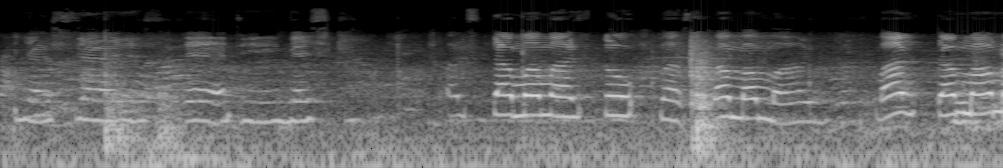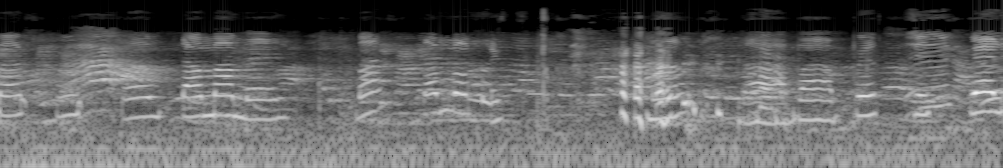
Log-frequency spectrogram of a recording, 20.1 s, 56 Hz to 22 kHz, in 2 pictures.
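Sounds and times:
children talking: 0.0 - 20.0.

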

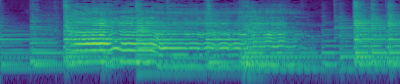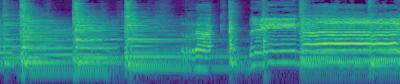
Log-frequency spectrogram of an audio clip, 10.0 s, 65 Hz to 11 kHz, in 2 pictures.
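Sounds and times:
classical guitar strummed: 0.0 - 10.0.

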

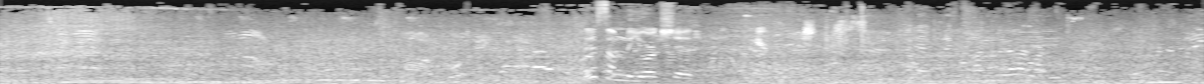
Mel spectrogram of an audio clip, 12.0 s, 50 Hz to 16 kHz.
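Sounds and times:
passers-by talking: 0.0 - 12.0
street noise: 0.0 - 12.0.

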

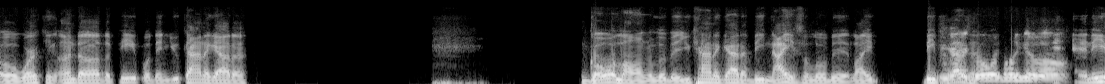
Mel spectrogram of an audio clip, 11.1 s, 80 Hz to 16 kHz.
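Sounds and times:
speech: 0.0 - 2.5, 5.8 - 11.0.

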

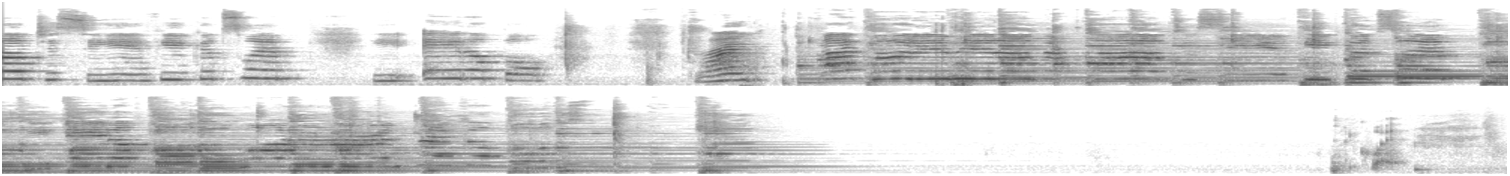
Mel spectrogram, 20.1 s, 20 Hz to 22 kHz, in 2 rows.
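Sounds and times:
woman singing: 0.0 - 3.7, 4.6 - 14.1
acoustic guitar strumming: 5.3 - 15.7.

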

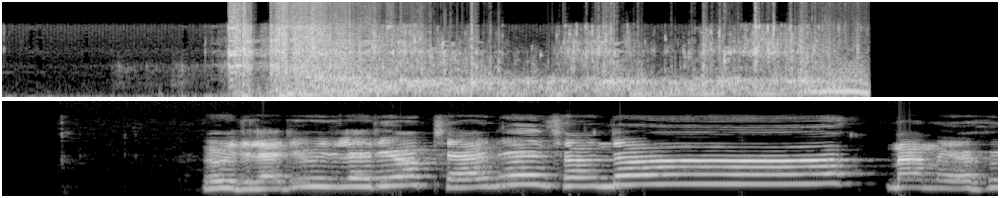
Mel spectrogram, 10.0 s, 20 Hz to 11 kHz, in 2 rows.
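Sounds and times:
churning water on microphone: 1.1 - 4.4
loud splash: 1.1 - 4.4.

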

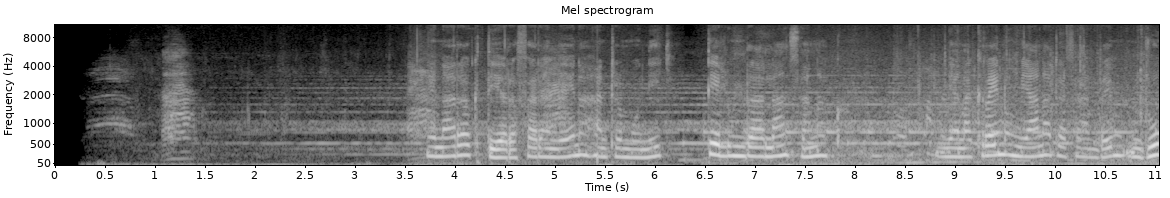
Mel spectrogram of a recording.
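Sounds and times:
chicken calling: 0.4 - 4.0, 4.8 - 5.3.

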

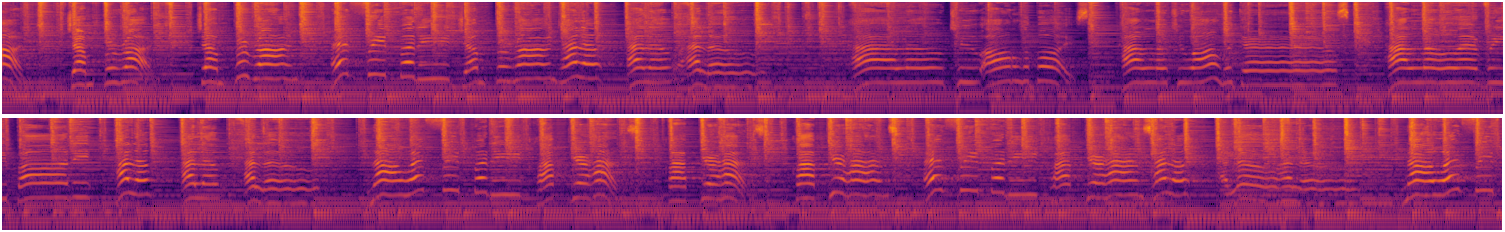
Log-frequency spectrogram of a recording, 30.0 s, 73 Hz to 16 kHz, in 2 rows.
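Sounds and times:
acoustic guitar strumming: 0.0 - 30.0
woman singing: 0.0 - 30.0.

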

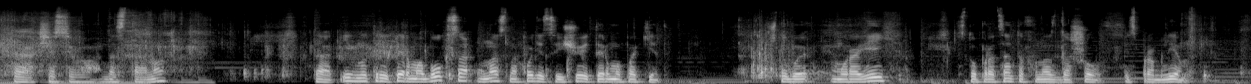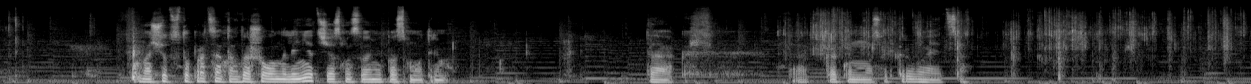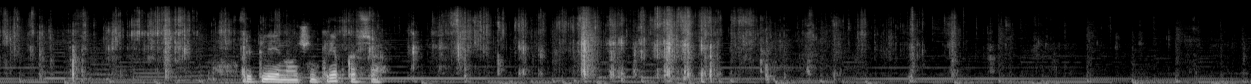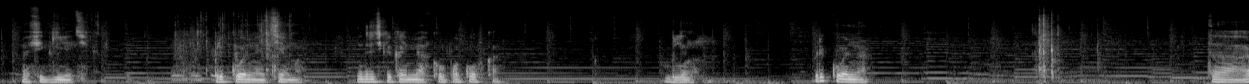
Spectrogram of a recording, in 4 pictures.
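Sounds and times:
quiet background music: 0.0 - 50.0
foil pouch crinkling: 20.2 - 36.2
packaging taps and rustles: 20.3 - 36.2, 39.3 - 40.5.

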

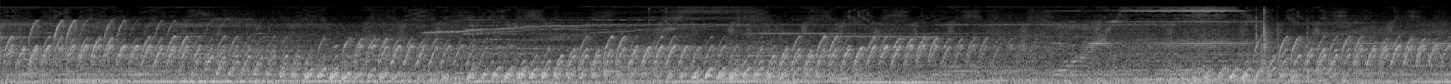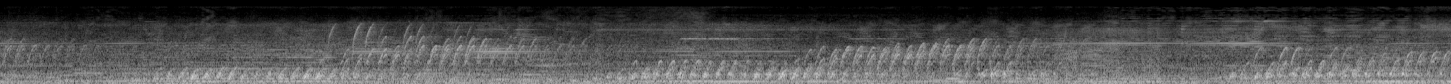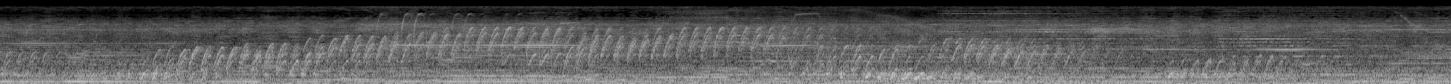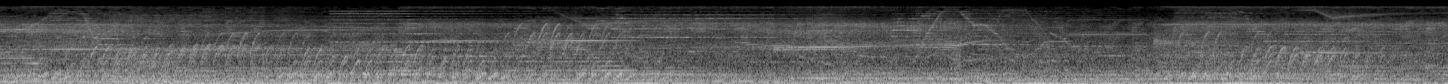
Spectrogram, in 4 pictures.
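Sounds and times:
experimental electronic music: 0.0 - 58.0
low synth drone: 0.0 - 58.0.

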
